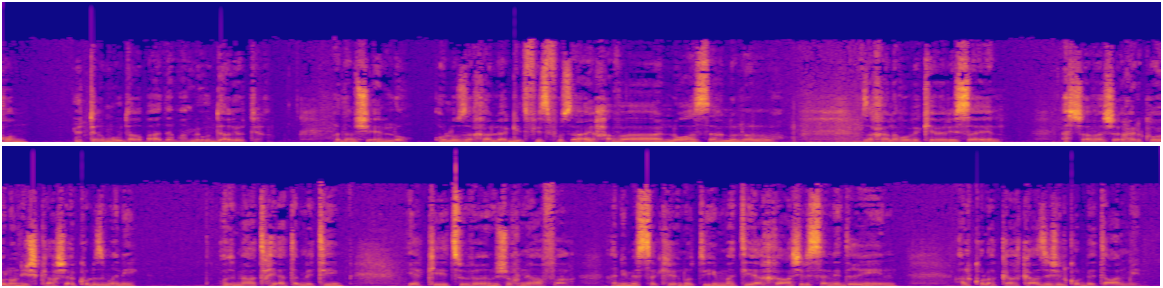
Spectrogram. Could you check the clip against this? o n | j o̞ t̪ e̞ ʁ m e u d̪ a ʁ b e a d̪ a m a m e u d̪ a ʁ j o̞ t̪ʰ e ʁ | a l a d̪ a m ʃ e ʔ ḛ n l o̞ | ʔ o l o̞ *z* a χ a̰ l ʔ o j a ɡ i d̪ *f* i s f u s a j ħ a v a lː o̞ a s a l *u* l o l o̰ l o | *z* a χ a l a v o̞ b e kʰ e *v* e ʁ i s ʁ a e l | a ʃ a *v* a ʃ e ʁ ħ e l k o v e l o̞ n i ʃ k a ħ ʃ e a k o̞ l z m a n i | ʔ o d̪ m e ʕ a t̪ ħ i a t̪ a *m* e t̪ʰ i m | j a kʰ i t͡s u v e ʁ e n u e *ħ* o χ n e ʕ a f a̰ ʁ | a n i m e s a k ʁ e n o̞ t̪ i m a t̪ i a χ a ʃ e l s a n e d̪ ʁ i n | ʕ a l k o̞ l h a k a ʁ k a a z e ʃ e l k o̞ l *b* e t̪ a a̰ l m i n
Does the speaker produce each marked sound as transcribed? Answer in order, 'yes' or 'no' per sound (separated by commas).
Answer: yes, yes, no, yes, yes, yes, yes, no, yes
